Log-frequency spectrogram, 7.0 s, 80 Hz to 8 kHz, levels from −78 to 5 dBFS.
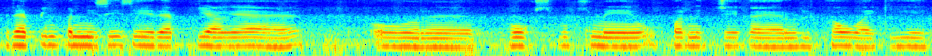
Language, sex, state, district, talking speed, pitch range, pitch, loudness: Hindi, female, Haryana, Jhajjar, 180 wpm, 180-195 Hz, 185 Hz, -18 LUFS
